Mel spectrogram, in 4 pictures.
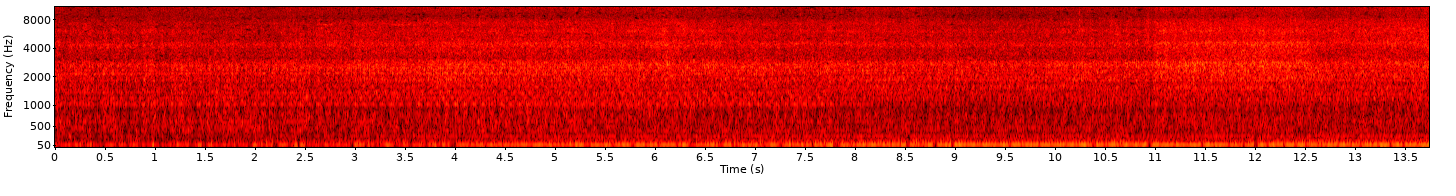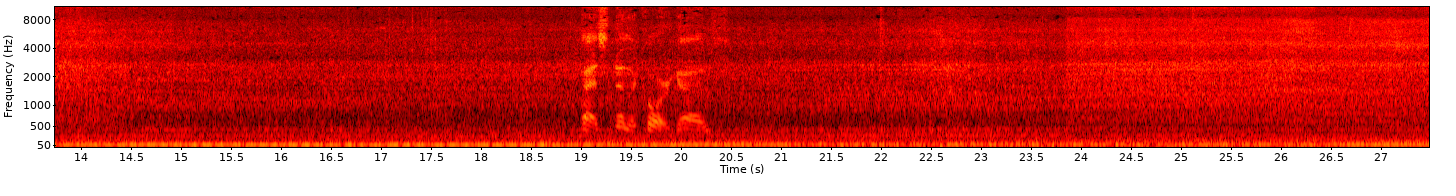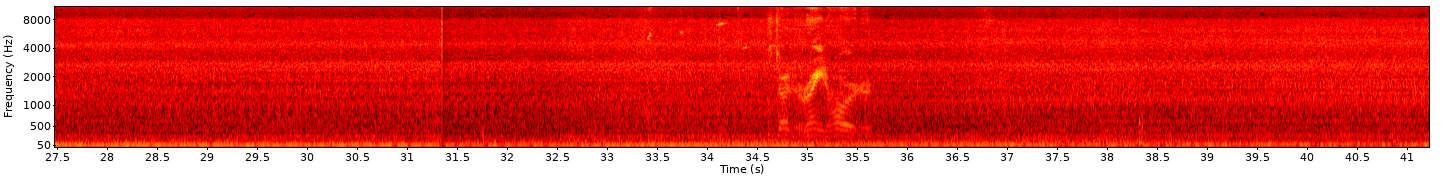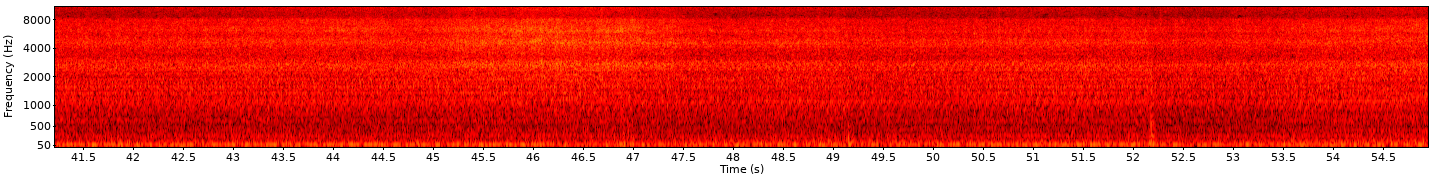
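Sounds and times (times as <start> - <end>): road noise: 0.0 - 54.9
truck engine running: 0.0 - 54.9.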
